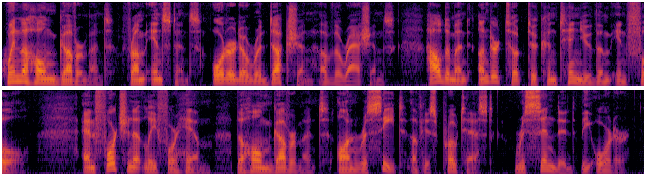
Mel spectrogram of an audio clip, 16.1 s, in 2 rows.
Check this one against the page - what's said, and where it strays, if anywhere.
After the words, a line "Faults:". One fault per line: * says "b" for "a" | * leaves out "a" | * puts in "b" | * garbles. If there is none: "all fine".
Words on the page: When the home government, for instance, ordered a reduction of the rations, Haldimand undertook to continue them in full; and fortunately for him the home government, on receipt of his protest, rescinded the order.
When the home government, from instance, ordered a reduction of the rations, Haldimand undertook to continue them in full; and fortunately for him the home government, on receipt of his protest, rescinded the order.
Faults:
* says "from" for "for"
